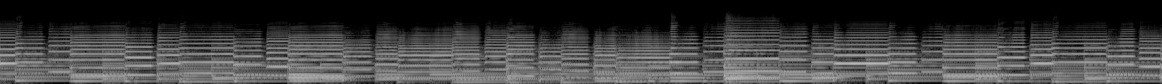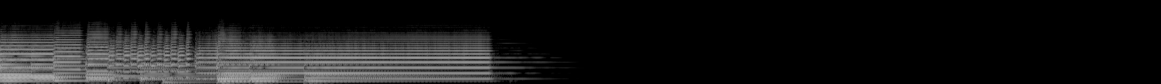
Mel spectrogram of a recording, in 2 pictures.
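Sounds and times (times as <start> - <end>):
trumpet: 0.0 - 17.4.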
